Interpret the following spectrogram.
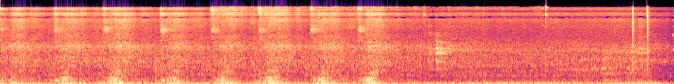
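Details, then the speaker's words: Honda Civic just after a new fuel filter was fitted and the system primed: a low, uneven idle pulses once or twice a second and sags toward stalling. Rough idle, cause unknown; a fuel pump has been ordered. "I don't know if you guys can hear that but it's kind of struggling on idle oh no it's B to die"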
